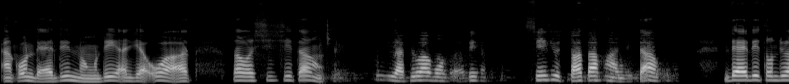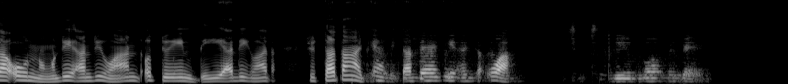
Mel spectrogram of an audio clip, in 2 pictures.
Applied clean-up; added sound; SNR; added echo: neural mask model DeepFilterNet 3.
